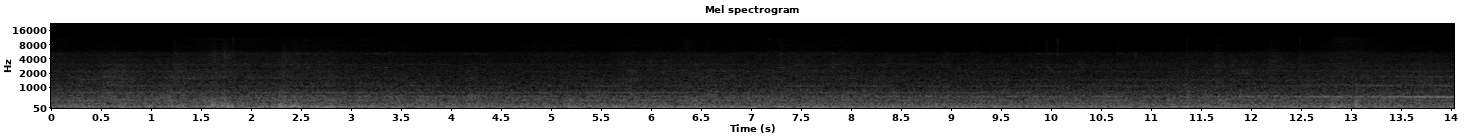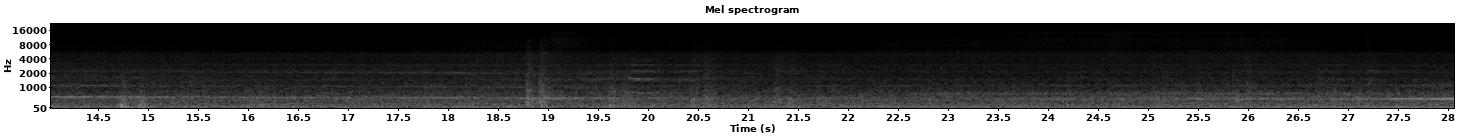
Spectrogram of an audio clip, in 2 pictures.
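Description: Hankyu Takarazuka Line train car running, heard from inside: a steady rumble of wheels on the rails, with one sharp knock about halfway and a humming tone that slowly falls in pitch over the second half.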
